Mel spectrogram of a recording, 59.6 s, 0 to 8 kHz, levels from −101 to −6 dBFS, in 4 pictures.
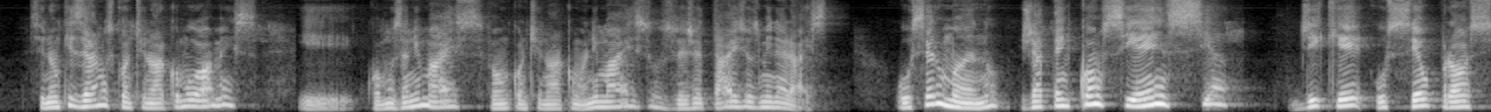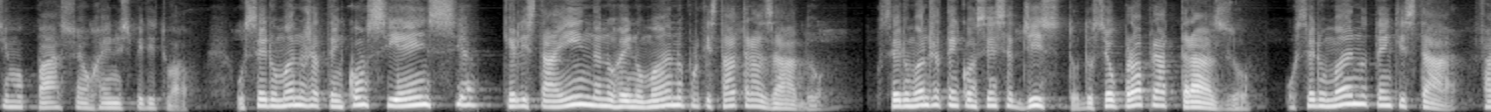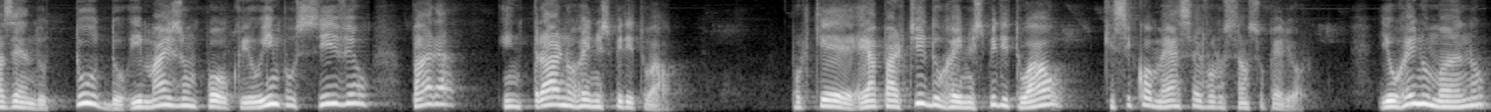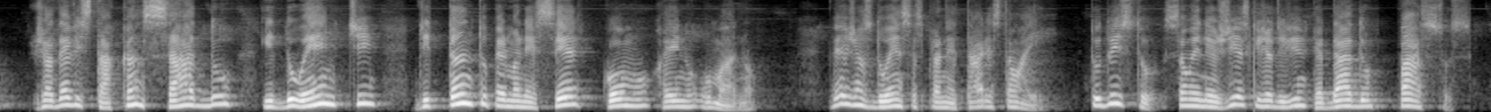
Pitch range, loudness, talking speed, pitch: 140-190 Hz, -20 LUFS, 130 wpm, 160 Hz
